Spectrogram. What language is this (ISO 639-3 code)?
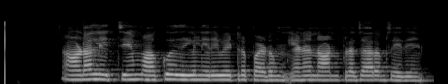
tam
